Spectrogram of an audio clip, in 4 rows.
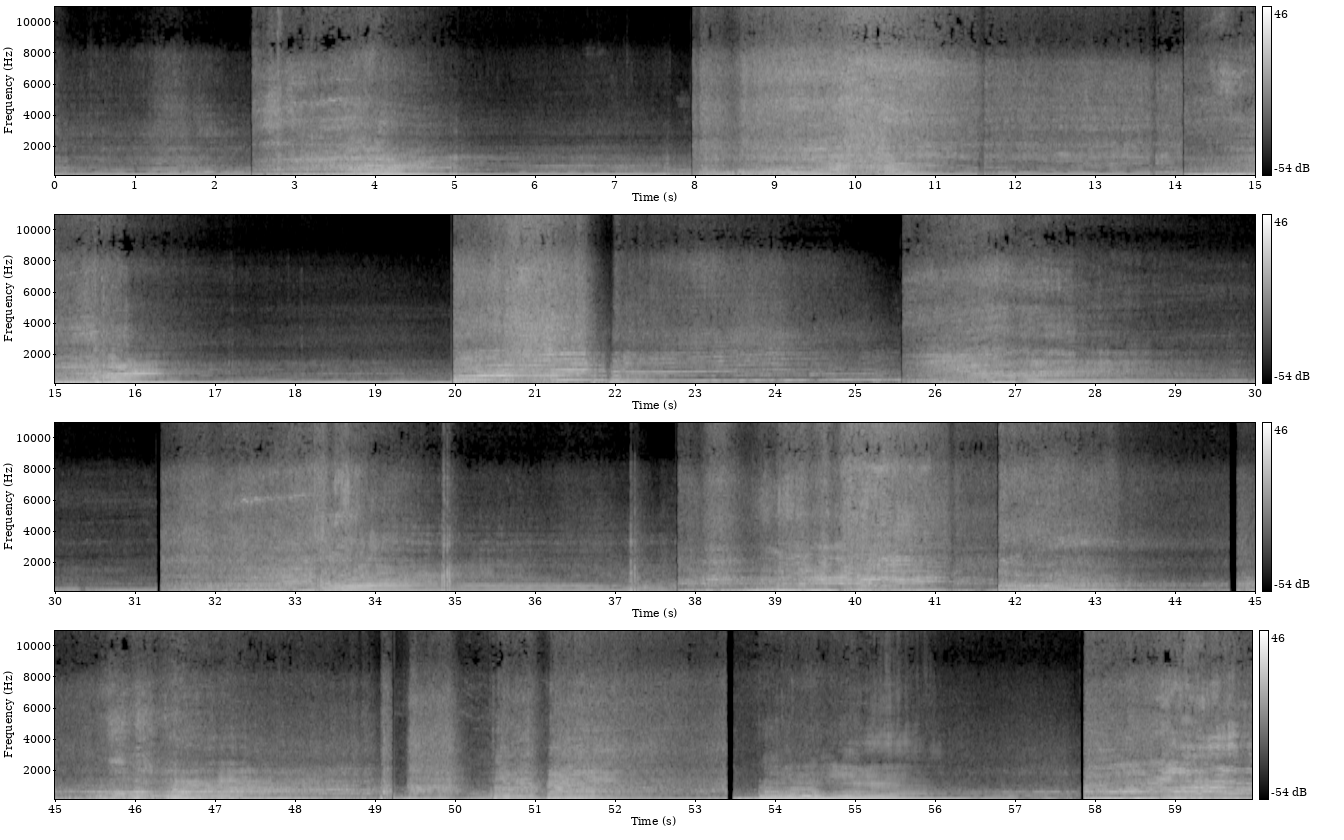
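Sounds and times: rally car engine revving: 0.0 - 30.0, 30.6 - 59.9.

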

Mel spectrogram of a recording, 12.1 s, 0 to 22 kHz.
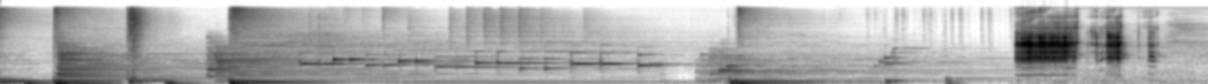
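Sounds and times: person's breathy vocal cry: 10.2 - 12.0.

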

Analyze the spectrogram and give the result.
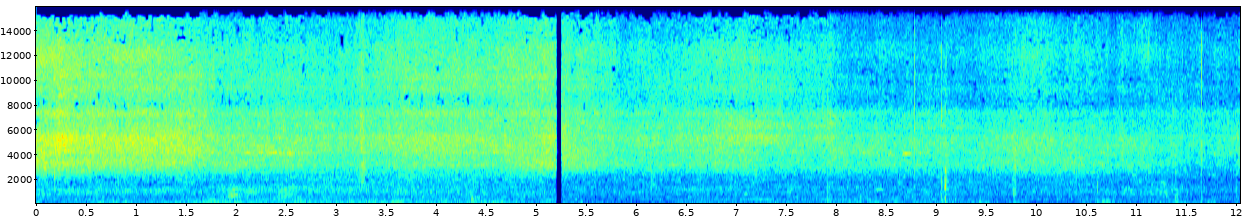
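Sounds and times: rushing hiss: 0.0 - 12.0.

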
